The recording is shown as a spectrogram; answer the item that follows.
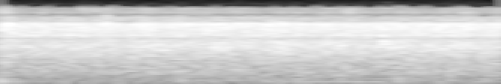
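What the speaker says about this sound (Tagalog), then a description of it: "Grabe, umulan pa." Steady, dense rain pours down outdoors, a loud continuous hiss of falling water on surfaces that fills the whole stretch without a break.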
